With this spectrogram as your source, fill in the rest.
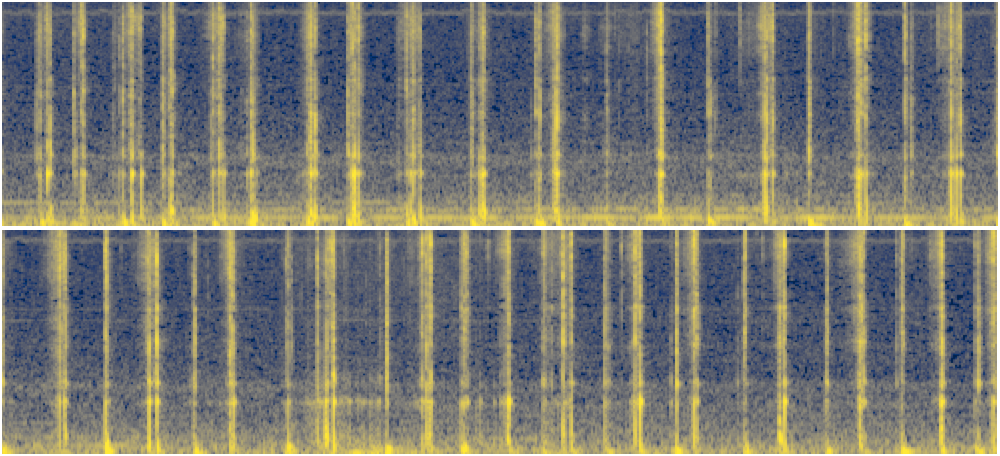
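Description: A small white paper cup with a red printed logo, hollow and empty, is held on its side and tapped and scratched with the fingertips and nails. A steady run of short, dry, bright clicks and taps sounds over a low background hum, each tap dying away almost at once.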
